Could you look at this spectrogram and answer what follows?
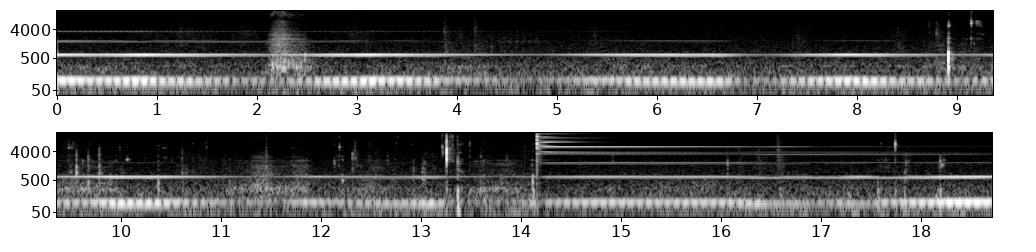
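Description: Metal tuning forks ringing: a low tone that slowly swells and fades and a steady higher tone sound throughout, with a few soft clicks and mouth sounds. About fourteen seconds in a fork is struck sharply, adding a bright metallic ring that fades over several seconds.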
